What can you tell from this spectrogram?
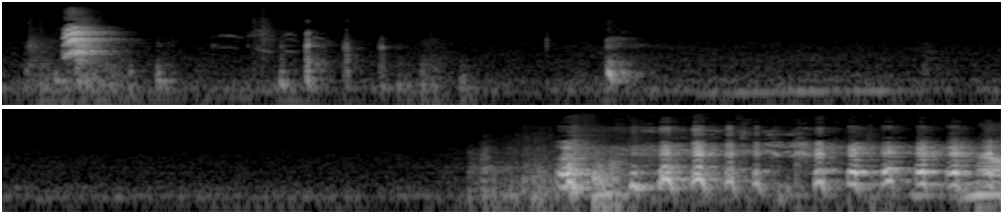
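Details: Fight between a pit bull and a West Highland White Terrier: scattered barks and yelps early, a quiet stretch, then from about seven seconds loud, dense snarling and growling in rapid harsh bursts.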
